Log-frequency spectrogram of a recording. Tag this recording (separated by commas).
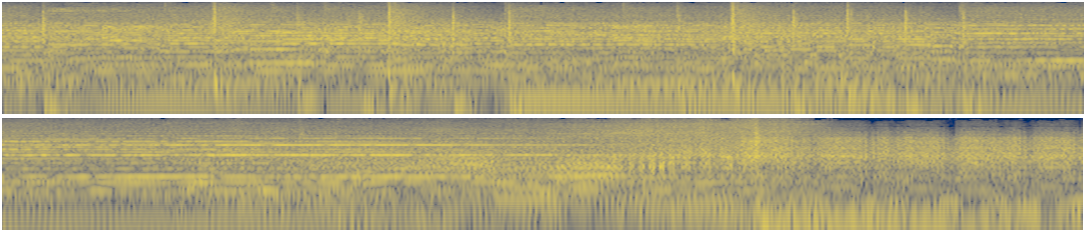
Exciting music, Speech, Music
